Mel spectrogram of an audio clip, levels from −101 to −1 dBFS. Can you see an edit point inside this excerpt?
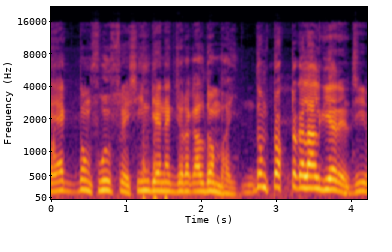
yes; 1 cut; at 2.6 s

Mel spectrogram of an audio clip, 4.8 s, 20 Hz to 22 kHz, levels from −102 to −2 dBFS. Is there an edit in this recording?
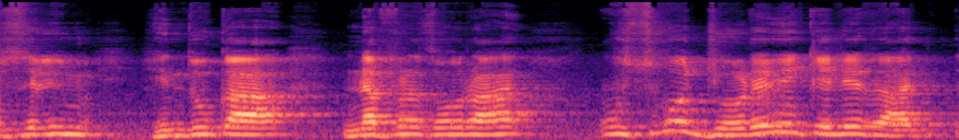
no; 0 cuts

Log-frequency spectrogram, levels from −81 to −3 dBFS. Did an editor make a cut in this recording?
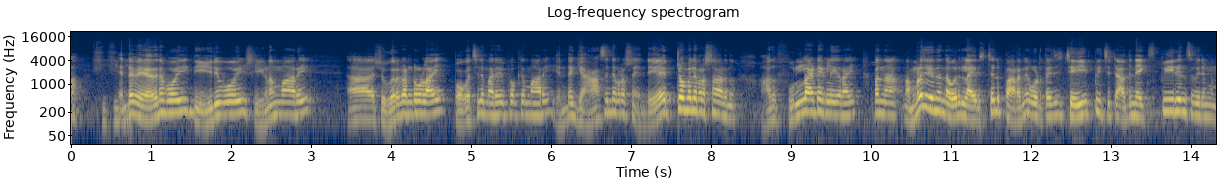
yes; 1 cut; at 9.9 s

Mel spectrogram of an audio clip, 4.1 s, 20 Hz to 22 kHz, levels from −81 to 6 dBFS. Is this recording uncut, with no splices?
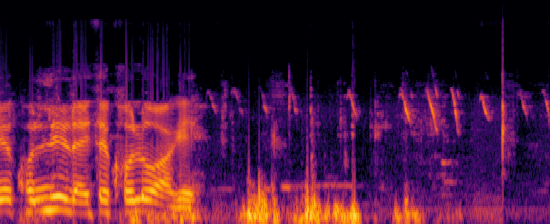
yes; 0 cuts

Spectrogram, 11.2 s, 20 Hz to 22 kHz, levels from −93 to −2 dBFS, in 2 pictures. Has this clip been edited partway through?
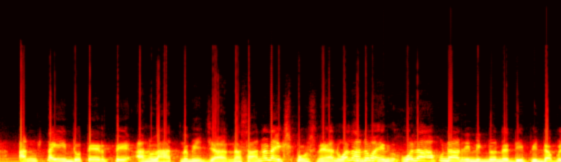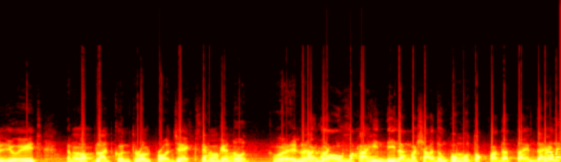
yes; 1 cut; at 7.7 s

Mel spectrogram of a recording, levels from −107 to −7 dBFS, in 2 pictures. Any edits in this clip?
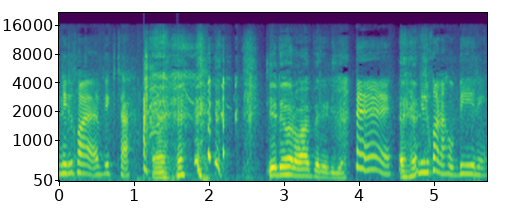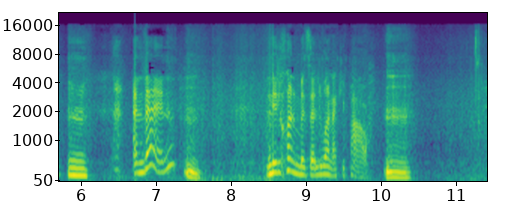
no; 0 cuts

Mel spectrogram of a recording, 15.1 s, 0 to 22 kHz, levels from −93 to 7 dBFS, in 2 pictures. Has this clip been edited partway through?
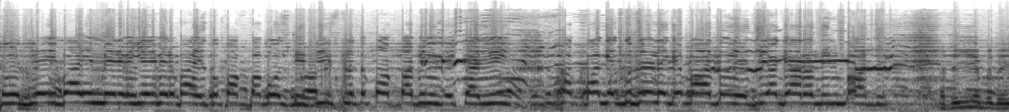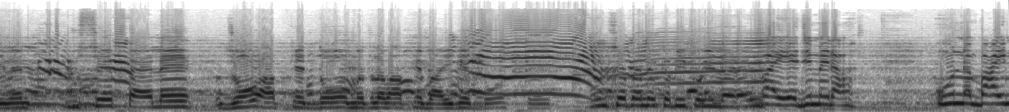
yes; 1 cut; at 13.3 s

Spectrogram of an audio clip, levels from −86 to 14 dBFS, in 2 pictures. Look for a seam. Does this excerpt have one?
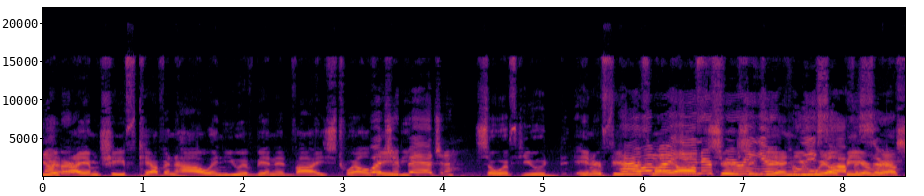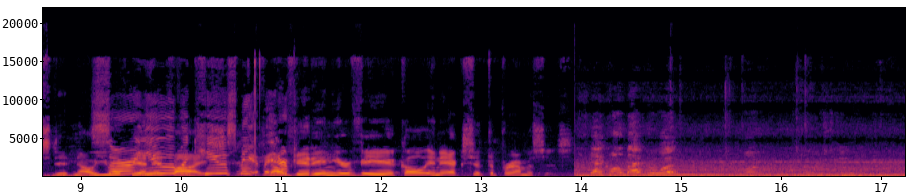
yes; 1 cut; at 13.9 s

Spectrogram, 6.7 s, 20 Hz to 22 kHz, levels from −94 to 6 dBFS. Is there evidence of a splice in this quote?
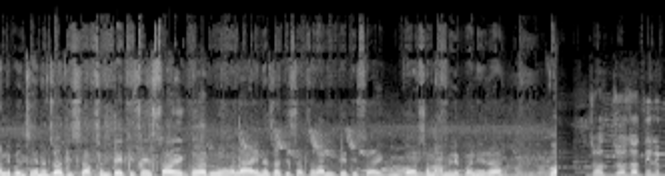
yes; 1 cut; at 5.6 s

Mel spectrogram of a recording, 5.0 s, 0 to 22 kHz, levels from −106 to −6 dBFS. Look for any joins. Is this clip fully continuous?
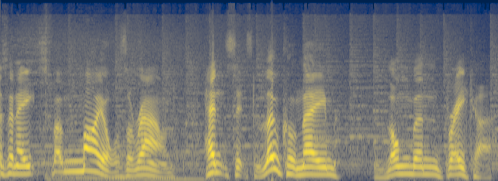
yes; 0 cuts

